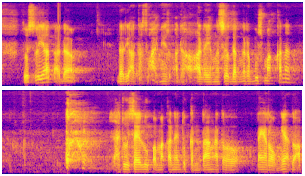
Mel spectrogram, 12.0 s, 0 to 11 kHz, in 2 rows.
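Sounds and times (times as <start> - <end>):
man coughing: 7.3 - 8.2.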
